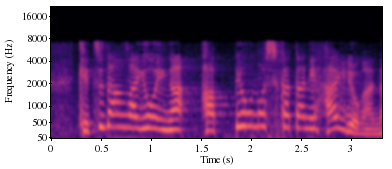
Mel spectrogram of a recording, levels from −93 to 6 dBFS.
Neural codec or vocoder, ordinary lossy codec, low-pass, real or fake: none; none; 7.2 kHz; real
